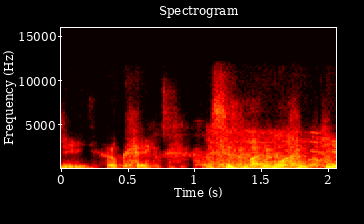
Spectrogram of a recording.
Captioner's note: laughter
